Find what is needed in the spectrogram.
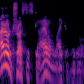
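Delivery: overly loud voice. Voicing a character glaring with hand on sword: saying it too loudly. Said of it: "not understanding how loud he really probably is saying it".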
